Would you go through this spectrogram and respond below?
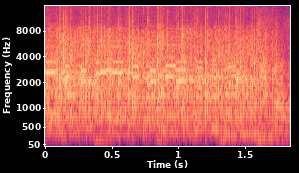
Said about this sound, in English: All right, let's get a round of applause for the …, everybody. Let's go.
